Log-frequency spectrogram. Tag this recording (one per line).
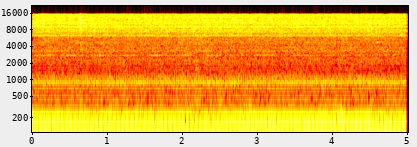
ambient
general-noise
background-sound
background
ambience
noise
tv-noise
white-noise
atmosphere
